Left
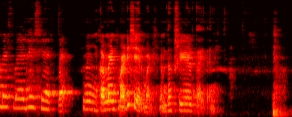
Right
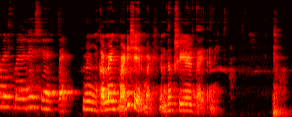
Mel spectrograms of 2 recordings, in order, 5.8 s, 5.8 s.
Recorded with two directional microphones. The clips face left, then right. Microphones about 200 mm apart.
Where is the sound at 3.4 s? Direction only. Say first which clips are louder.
Right 1 dB; 65° right (ahead or behind).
